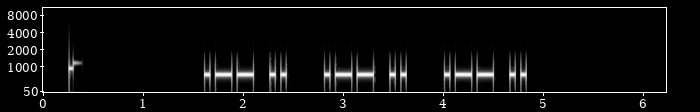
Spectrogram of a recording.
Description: Morse code, heard as a keyed tone, about 22 wpm, 700 Hz. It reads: WI WI WI
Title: US States Repeated 3x 22wpm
